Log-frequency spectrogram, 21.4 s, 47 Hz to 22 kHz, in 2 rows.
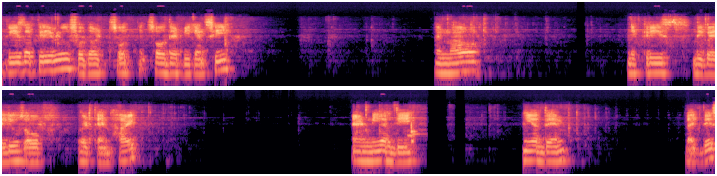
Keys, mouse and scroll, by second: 6.6 Down, 12.7 Down, 15.0 Up, 16.2 space, 16.5-17.4 ctrl+drag, 18.3 Down.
